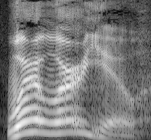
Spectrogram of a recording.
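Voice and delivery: high, slow, pleading cry of "Where were you?"; anguished cry to God. Retold or imitated. Man crying out to God in his heart, anguished high cry. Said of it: "he cried out to God in his heart".

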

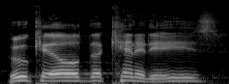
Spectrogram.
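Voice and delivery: loud, slow cry of the lyric line; shouted lyric. Retold or imitated. Preacher quoting [name]'s line, shouted out. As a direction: call it out like a rock singer. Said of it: "I shouted out".

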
